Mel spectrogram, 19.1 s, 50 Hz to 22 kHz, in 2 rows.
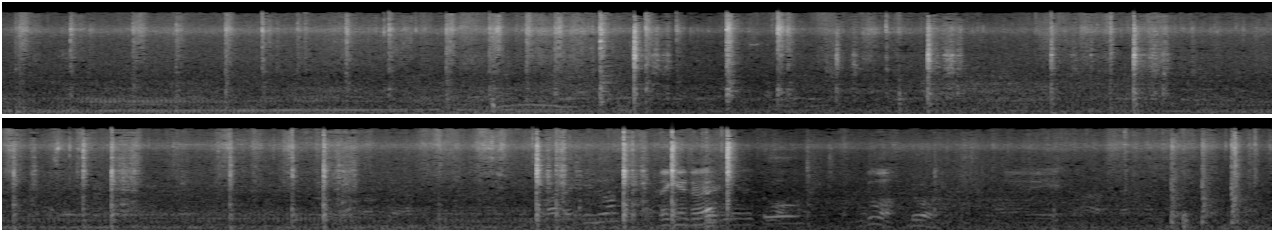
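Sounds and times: metal spatula scraping griddle: 0:00.0 - 0:15.1
light sizzle: 0:00.0 - 0:19.0.

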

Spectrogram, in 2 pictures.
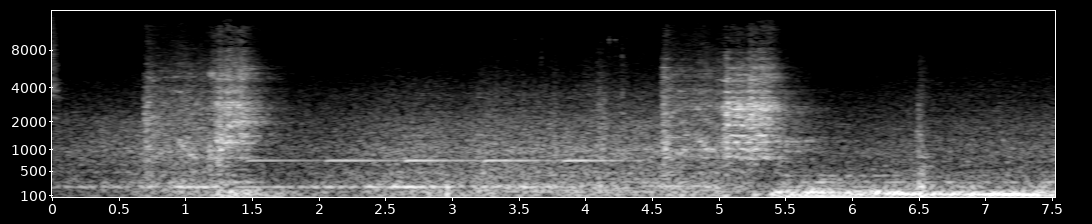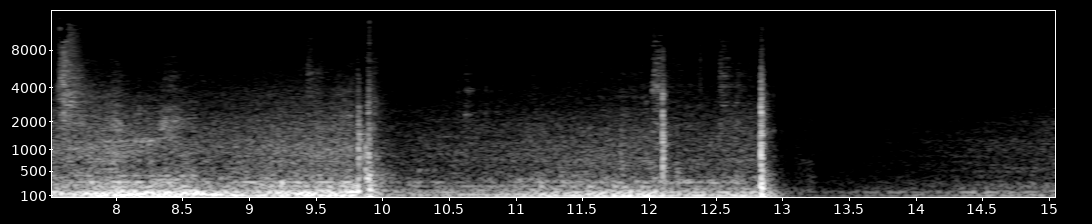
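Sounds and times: pickup engine running: 0:00.8 - 0:15.0.

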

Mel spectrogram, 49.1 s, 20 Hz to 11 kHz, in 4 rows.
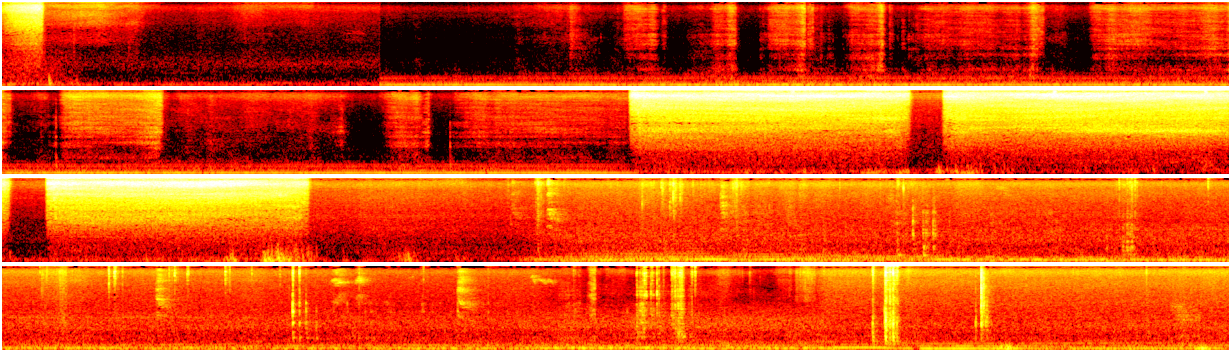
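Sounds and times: paint spray gun hissing: 0:00.0 - 0:01.4, 0:18.6 - 0:27.7
steady low hum: 0:00.0 - 0:43.2.

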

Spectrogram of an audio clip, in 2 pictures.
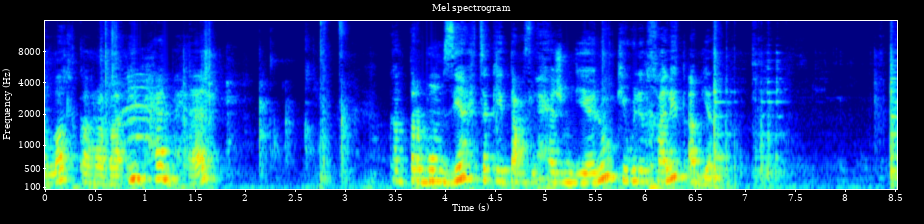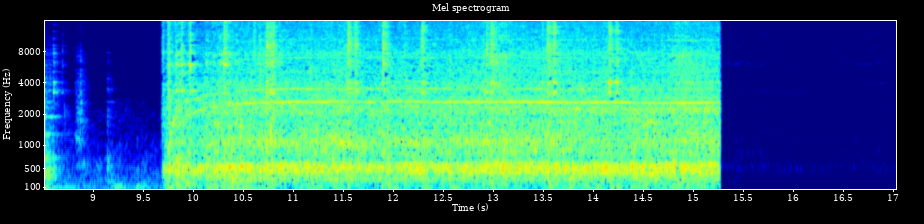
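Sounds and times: electric hand mixer whisking: 0:09.7 - 0:15.3.

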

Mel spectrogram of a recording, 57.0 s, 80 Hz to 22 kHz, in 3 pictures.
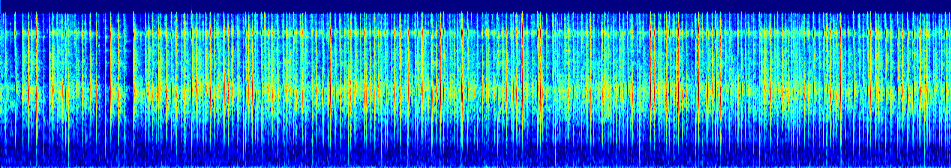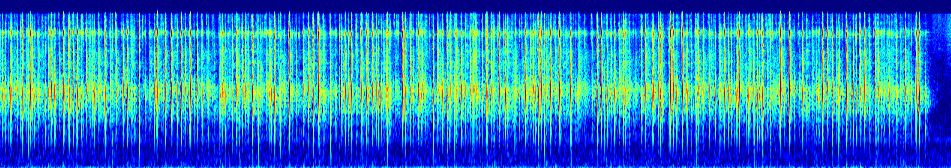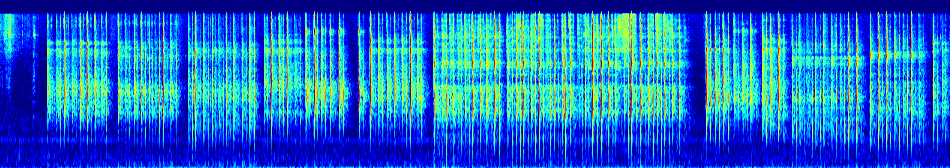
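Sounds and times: mechanical keyboard typing: 0:00.0 - 0:37.6, 0:39.0 - 0:57.0.

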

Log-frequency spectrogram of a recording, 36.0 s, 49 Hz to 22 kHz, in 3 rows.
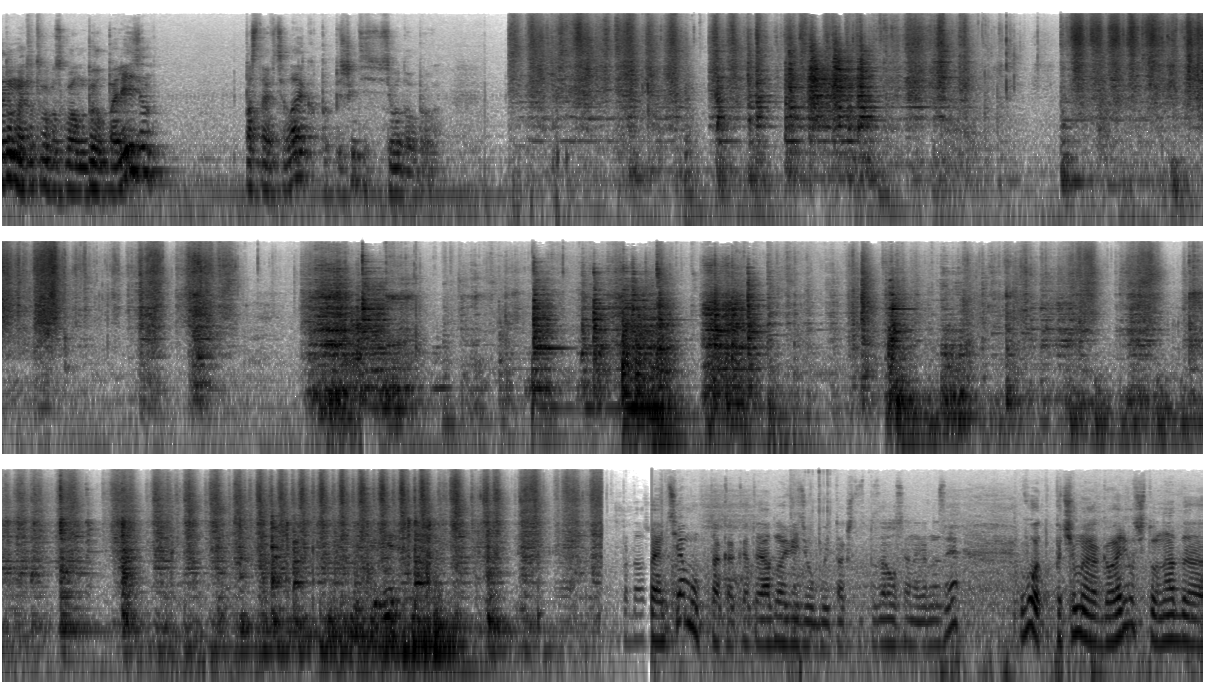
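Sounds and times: scraping ash inside steel stove: 0:05.1 - 0:30.1.

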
